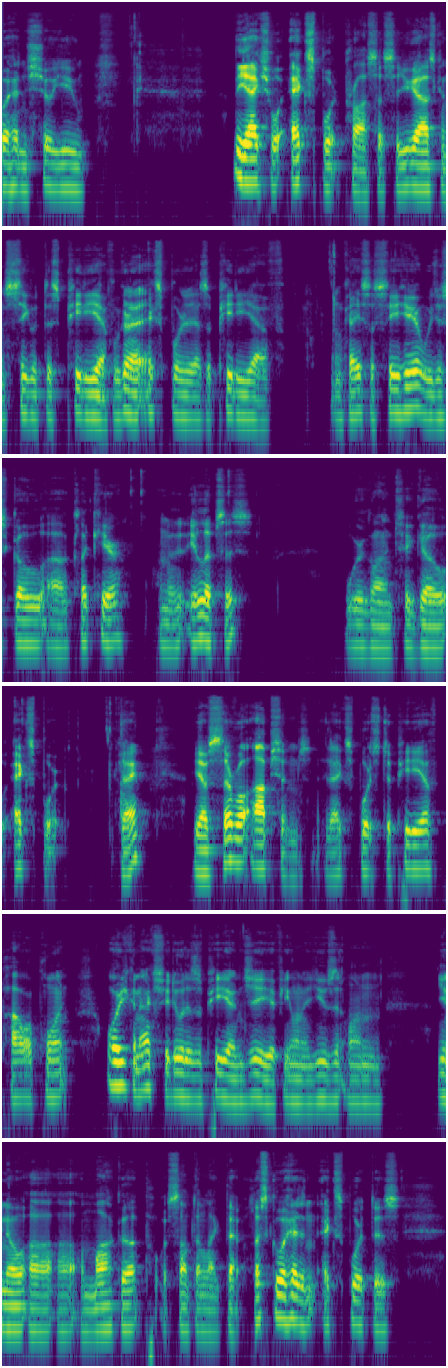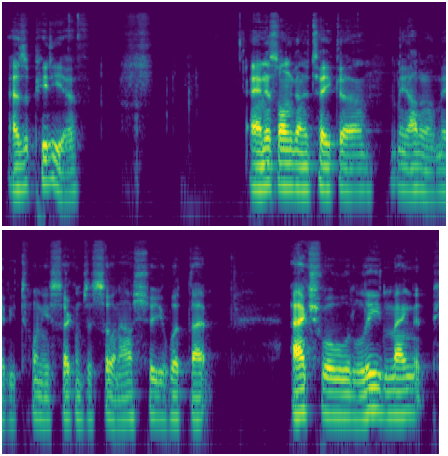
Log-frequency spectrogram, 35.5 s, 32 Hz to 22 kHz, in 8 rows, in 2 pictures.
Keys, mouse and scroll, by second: 13.8-35.4 drag.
